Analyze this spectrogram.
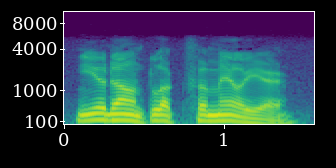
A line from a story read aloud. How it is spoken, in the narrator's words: said Crutcher coldly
